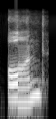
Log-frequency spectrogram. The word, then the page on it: OND: Indian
